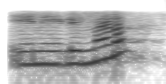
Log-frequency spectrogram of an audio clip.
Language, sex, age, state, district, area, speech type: Kannada, female, 30-45, Karnataka, Hassan, rural, conversation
